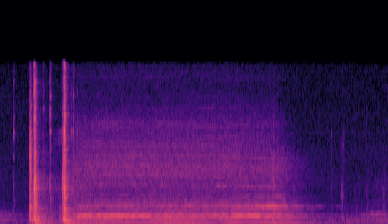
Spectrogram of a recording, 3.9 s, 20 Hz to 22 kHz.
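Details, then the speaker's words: Vehicle being readied for a 1,200-mile drive, fuel pump just reconnected, key on: steady low electric hum with faint whine for about two seconds, building pressure, no fuel leak seen; normal fuel pump priming. "let me hook up the fuel pump again let's see if she primes okay just prime it again"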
